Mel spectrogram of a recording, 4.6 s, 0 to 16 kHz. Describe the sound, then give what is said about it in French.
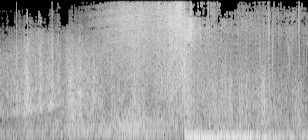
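A steady windy roar gives way midway to a sudden heavy explosion as an aircraft strikes a convoy about 500 metres away, its deep, loud rumble sustaining to the end. No one speaks. “Un avion pulvérise un convoi, à 500 mètres de moi.”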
